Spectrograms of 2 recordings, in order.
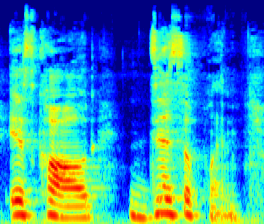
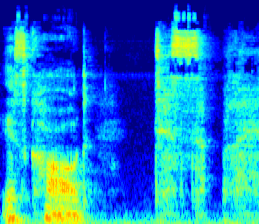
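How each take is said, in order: First: It is said louder. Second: It is said at a normal, quieter volume.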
